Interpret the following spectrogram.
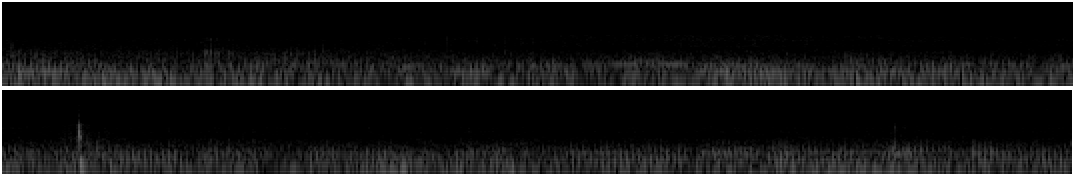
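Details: Domestic cat purring steadily while calmly having its nails cut indoors; a continuous low rumbling drone throughout, with one sharp click near the middle.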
